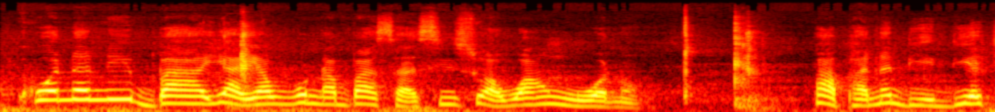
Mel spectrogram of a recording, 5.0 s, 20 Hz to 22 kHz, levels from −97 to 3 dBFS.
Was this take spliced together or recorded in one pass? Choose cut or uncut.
uncut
